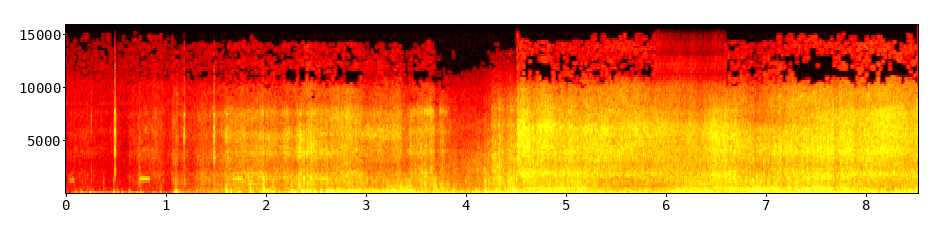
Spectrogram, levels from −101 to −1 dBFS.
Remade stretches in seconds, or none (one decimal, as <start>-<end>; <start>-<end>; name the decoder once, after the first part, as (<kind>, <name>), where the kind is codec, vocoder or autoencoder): 5.9-6.6 (autoencoder, DAC-VAE)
